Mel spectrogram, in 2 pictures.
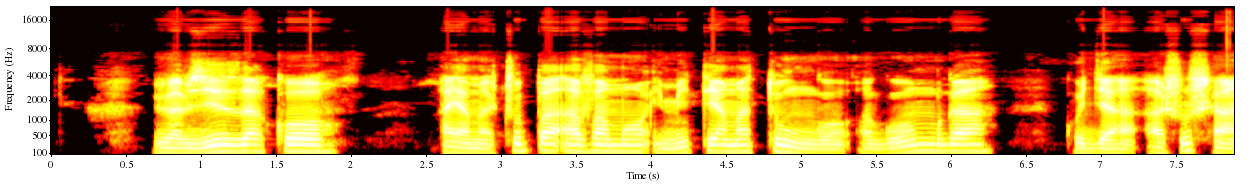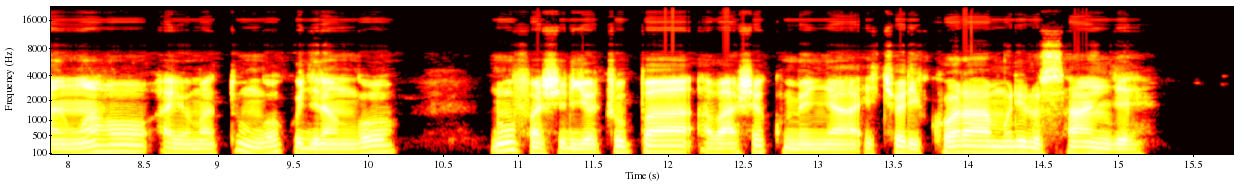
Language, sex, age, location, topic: Kinyarwanda, male, 18-24, Nyagatare, agriculture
